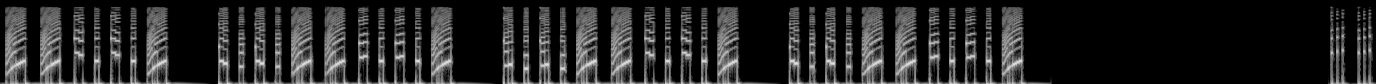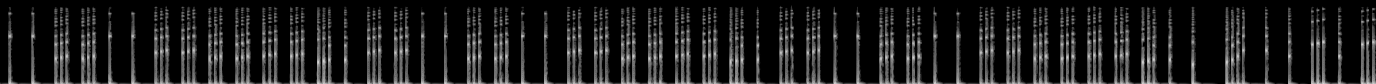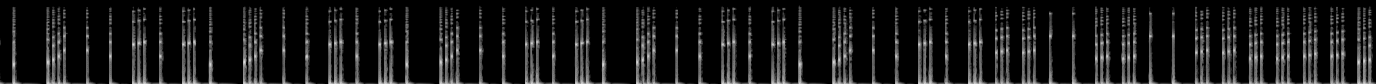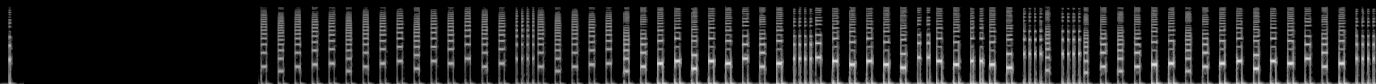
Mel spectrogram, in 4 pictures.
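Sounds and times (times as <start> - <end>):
electronic beeping ringtone: 0.1 - 10.2, 43.9 - 55.0.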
